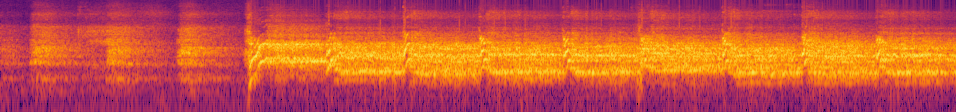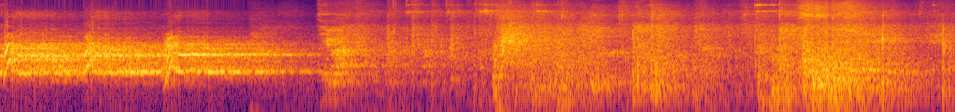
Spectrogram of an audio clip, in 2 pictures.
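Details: Young German Shepherd taken into an abandoned movie theatre for training in a new environment: a few short yips, then a long steady whine with pulsing barks over it, ending in shriller broken cries in an echoing hall.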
